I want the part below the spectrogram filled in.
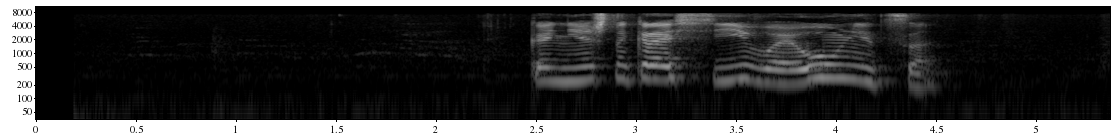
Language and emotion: Russian, positive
